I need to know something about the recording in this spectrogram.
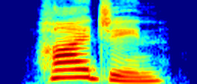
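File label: "hygiene", British English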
